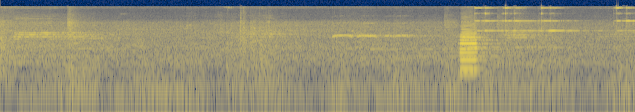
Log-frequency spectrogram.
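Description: Street traffic with vehicle horns sounding over a steady road rumble. A thinner high horn holds for about a second around the middle, then a short, loud honk comes about two-thirds of the way in.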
